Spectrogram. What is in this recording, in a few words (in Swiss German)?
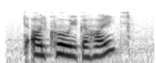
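"alkoolgehalt", Alsace Bas Rhin; vin; teneur alcoolique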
